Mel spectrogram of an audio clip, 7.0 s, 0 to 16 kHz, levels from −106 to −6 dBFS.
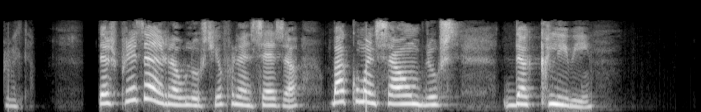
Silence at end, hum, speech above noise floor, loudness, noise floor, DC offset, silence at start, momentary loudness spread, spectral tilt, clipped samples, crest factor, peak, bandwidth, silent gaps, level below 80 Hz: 1.1 s; none; over 71 dB; -19 LUFS; under -90 dBFS; under 0.1%; 0.05 s; 13 LU; -2.5 dB/octave; under 0.1%; 18 dB; -2 dBFS; 8.4 kHz; 0.85-0.96 s; -62 dBFS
